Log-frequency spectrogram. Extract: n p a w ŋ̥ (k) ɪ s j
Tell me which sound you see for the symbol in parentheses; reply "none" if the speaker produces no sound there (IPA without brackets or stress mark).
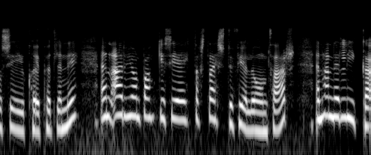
c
